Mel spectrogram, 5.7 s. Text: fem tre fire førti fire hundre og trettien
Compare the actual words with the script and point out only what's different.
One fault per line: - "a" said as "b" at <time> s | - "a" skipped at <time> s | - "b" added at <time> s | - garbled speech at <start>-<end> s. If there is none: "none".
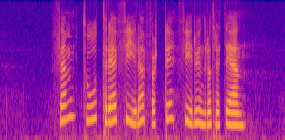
- "to" added at 1.7 s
